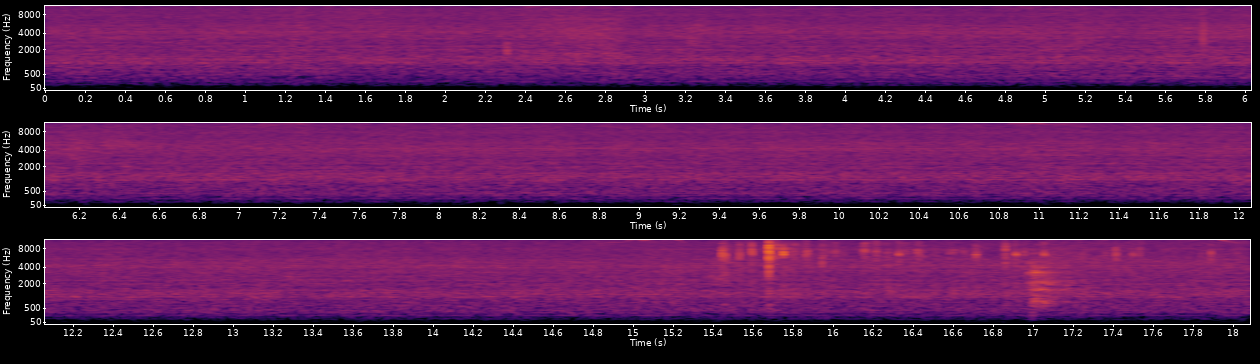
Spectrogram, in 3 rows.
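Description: Steady faint hiss of room tone, with two soft clicks near the end from keys pressed on a Lenovo G580 laptop keyboard.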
